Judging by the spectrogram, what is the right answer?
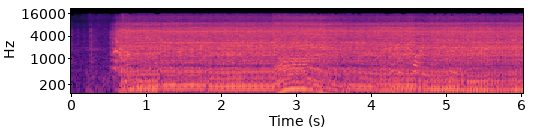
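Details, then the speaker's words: Poulan Pro PP428S two-stroke string trimmer, new, after richening the carburettor, which was too lean from the factory and died on throttle: steady high-pitched buzz with one brief dip, then runs strong and even. "right weedwacker runs good pretty powerfully yeah"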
